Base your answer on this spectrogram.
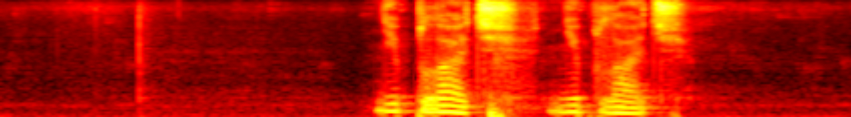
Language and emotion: Russian, neutral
